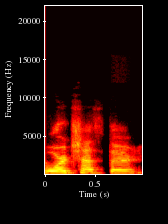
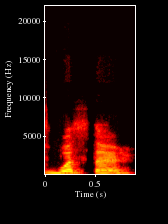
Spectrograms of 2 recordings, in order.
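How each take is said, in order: First: It is not said like the start of 'Worcestershire'. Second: It is said like the start of 'Worcestershire'. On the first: The speaker calls it wrong. "it's not Worcester" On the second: The speaker calls it right. "It's Worcester, like Worcestershire sauce"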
